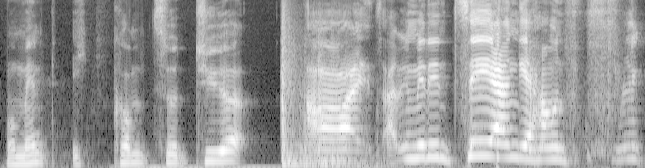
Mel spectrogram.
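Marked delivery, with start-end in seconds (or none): 2.3-4.8 pained cry. Acted. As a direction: yelp of pain from stubbed toe. Stubs toe in the dark.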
